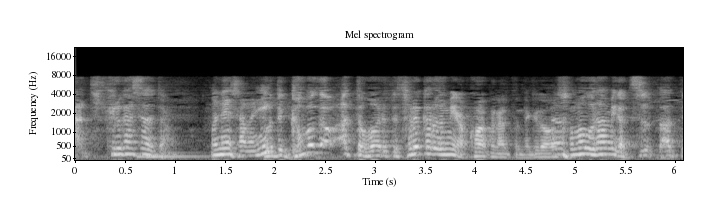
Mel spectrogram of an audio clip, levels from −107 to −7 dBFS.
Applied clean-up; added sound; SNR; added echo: none; Piano; 15 dB; reverberation time 0.2 s.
